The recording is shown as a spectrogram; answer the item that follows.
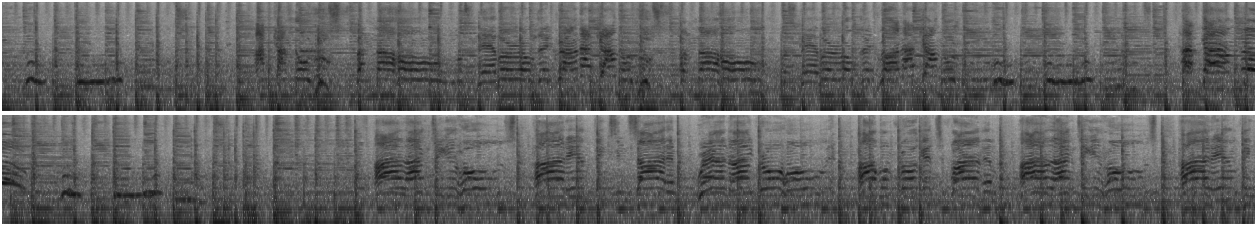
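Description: A band playing a pop-rock cover song, with a male lead voice singing over bass guitar, drums and keyboard. About twenty seconds in the bass and drums drop out and the voice carries on over lighter backing.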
